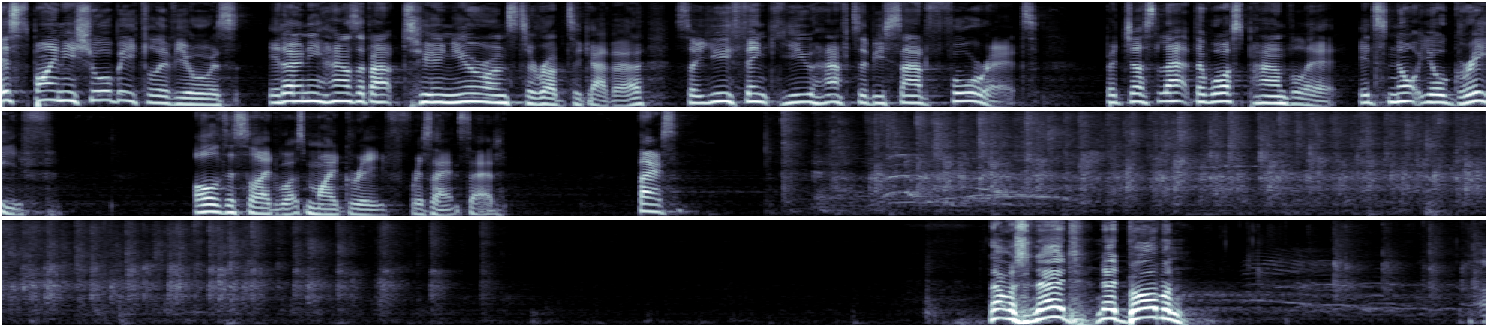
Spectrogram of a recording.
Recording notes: At our regular venue the Hootananny in Brixton.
